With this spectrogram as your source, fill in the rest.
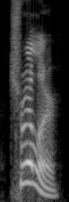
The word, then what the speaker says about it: Triller: But there's no double E. Triller. What? What are you guys talking about? Triller. How you Triller, spell it? man. Triller. Yeah, that's what I said. Thriller. You're saying Thriller though, Exactly. like Thriller. You know, Michael Jackson. That's not what it is. No, we're not.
